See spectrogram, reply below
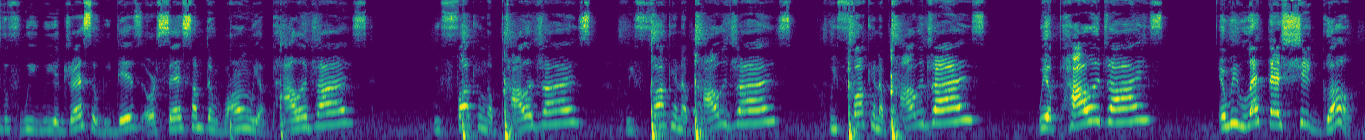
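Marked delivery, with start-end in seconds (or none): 4.3-13.6 louder and higher with each repeat; emphatic, building repetition. Real, not acted. Woman venting that they always say sorry, insistent. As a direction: hammer the repeated "apologize" with rising force.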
